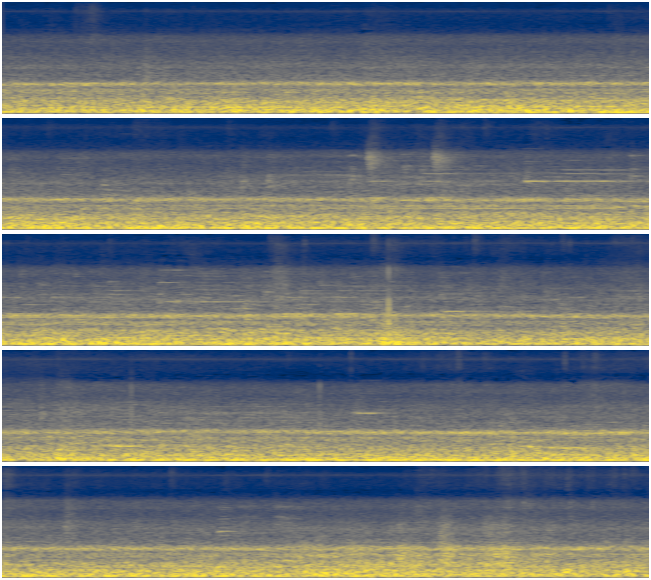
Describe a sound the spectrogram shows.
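Train wheels clack and squeal on the rails now and then.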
